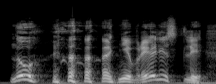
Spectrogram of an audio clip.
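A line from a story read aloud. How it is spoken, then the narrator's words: Laughing. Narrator (Russian): засмеялся дядя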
